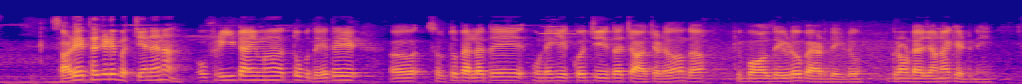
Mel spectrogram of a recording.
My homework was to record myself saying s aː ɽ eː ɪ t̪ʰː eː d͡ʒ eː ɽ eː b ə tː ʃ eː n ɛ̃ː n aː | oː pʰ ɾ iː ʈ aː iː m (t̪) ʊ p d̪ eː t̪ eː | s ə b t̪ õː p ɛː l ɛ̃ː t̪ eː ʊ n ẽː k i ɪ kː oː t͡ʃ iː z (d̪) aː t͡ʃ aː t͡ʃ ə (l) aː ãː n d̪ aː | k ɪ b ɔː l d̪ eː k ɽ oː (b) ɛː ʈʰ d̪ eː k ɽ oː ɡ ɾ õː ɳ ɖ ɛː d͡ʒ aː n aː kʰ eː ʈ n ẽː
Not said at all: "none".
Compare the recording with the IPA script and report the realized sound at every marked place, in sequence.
t̪, d̪, ɽ, b

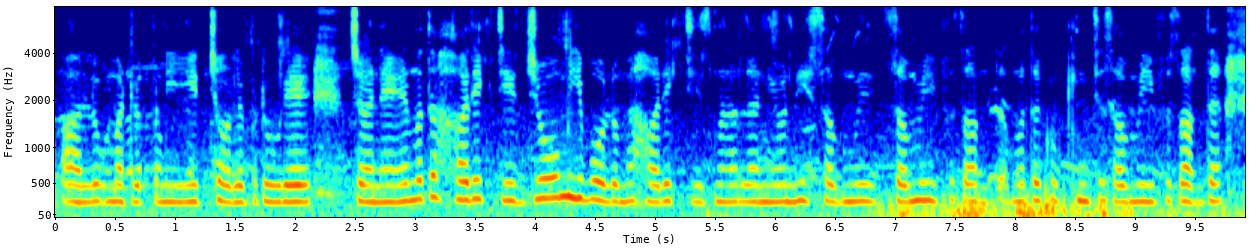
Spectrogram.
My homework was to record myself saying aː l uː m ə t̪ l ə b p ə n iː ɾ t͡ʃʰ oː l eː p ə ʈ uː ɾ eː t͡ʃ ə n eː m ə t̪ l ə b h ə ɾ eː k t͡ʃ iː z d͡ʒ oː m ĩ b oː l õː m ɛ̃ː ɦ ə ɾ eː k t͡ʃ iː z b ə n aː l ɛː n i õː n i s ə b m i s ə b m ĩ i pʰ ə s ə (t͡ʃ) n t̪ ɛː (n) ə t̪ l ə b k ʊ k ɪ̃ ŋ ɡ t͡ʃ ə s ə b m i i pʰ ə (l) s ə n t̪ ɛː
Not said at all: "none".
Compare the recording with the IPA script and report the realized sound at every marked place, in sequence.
none, m, none

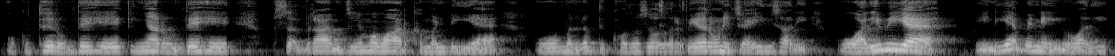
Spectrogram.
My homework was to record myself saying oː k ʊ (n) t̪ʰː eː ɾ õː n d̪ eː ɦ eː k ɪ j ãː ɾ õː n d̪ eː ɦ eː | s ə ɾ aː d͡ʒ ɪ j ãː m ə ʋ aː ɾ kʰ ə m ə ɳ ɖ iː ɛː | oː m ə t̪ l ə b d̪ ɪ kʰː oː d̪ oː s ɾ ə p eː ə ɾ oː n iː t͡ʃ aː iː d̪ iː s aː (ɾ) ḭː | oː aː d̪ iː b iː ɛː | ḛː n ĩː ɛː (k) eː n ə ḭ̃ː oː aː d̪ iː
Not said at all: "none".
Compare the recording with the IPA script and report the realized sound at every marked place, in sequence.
none, ɾ, p

